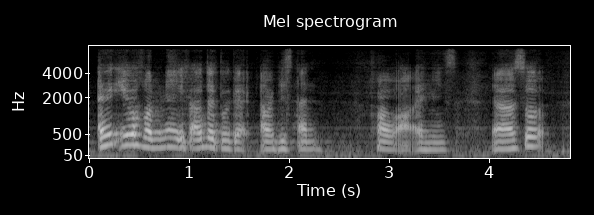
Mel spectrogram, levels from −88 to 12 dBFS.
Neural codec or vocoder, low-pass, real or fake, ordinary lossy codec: codec, 24 kHz, 1 kbps, SNAC; 7.2 kHz; fake; Opus, 64 kbps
